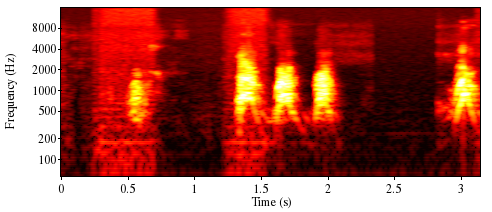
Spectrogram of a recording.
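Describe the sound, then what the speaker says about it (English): Dogs bark in a short burst: one bark, then a quick run of three loud, close barks and a final single bark, each sharp and separated by brief silences, with no talk over them. "the dogs are loud"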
